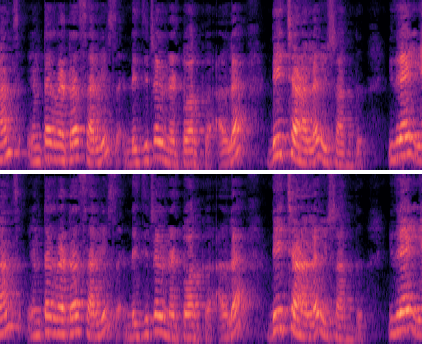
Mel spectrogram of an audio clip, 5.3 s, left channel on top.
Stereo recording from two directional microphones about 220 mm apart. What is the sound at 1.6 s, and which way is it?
Speech, 45° left (ahead or behind).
